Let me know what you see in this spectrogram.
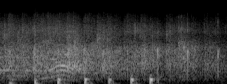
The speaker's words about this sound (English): Give me a hand, ladies and gentlemen.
